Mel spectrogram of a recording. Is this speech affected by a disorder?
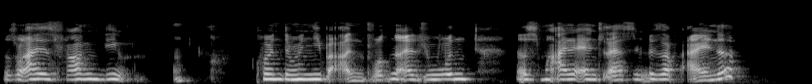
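Yes: infantile cerebral palsy; from birth, not premature, spastic, worsening with growth, involuntary twitches, no handwriting, tracheotomy during double pneumonia; childhood speech therapy at Dresden University Clinic.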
